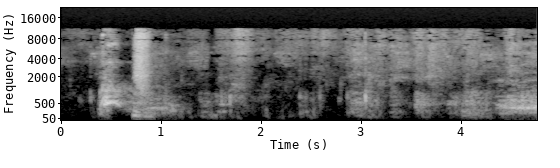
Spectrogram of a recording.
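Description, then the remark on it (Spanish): A dog gives one loud bark near the start, followed by quieter scattered grunts and whimpering noises that swell again toward the end. “Pero bueno, si el perro me deja y lo podemos escuchar, pues lo veremos, porque tiene el perro al lado.”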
